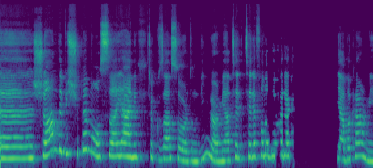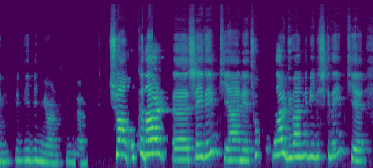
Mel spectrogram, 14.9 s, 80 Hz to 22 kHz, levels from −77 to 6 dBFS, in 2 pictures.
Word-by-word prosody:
Eee, 255 0 +1
şu 265 +4 +2
anda 420 +2 0
bir 355 - -1
şüphem 370 +5 -1
olsa, 295 -1 +4
yani 290 -2 +3 0.2
Çok 275 -1 -8
güzel 245 +1 -3
sordun. 205 -5 -2
Bilmiyorum 250 - -2
ya. 210 +1 -2
Tele 260 +2 -4
telefona 295 +2 -2
bakarak 300 +1 -3 0.9
ya 230 -2 -4
bakar 295 +5 -3
mıyım? 200 -6 -4
Bi 220 -1 -9
bi 220 -1 -6
bilmiyorum. 185 -5 -6
Bilmiyorum. 175 -3 -13 0.5
Şu 340 - +4
an 330 -1 +4
o 270 0 -2
kadar, 345 +2 +7 0.3
eee, 235 0 +1
şeydeyim 305 +7 0
ki, 370 -11 -8
yani, 225 -1 -1
çok 320 +7 -6
o 460 - -25
kadar 340 +2 +4
güvenli 290 0 +2
bir 290 - 0
ilişkideyim 295 +7 -4
ki, 215 - -4
275 Hz, 150 wpm, -18 LUFS, 225-305 Hz, 0.9 s, kadar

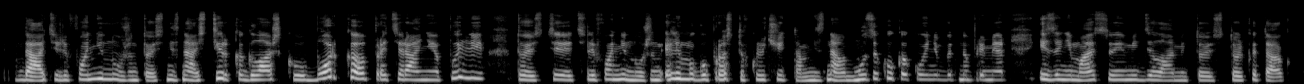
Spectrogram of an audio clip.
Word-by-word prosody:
да, 195 -3 +5
телефон 220 +2 -2
не 265 - +6
нужен. 200 -5 0
То 185 - -3
есть, 190 +5 -6
не 220 - +1
знаю, 195 -2 +1
стирка, 225 +2 0
глажка, 215 +1 +1
уборка, 260 - +4
протирание 215 -4 -1
пыли, 295 -3 +1 0.3
то 220 - -1
есть, 200 +2 -3
э, 210 -3 +1
телефон 225 +1 -1
не 230 - +4
нужен. 200 0 +1
Или 265 +4 +7
могу 240 -3 +2
просто 220 -1 -2
включить 215 0 -4
там, 180 +1 -3
не 190 - +1
знаю, 185 -1 0
музыку 235 +7 0
какую-нибудь, 225 -2 -5
например, 210 -1 -4 0.3
и 235 - +5
занимаюсь 215 -2 +1
своими 215 -1 -2
делами, 185 -2 -3
то 195 - -4
есть 185 0 -8
только 195 +3 -3
так. 175 -3 -2
215 Hz, 170 wpm, -23 LUFS, 200-225 Hz, 0.3 s, Или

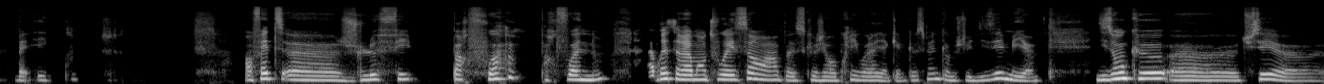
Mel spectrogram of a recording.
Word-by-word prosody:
Beh, 195 - -7
écoute 200 +4 -15 1.6
en 205 - -2
fait, 260 +4 +3
heu, 195 -3 +1
je 170 +3 -6
le 225 +2 +3
fais 240 +2 -4 0.4
parfois, 245 +2 0 0.4
parfois 215 +2 -1
non. 210 +5 +1 0.5
Après, 250 +6 +4
c'est 260 -2 0
vraiment 220 0 +4
tout 235 - -6
récent, 225 +2 +2
hein, 210 -1 -3
parce 180 -2 -6
que 195 - -6
j'ai 180 0 -3
repris, 185 +4 -5
voilà, 180 -1 -4
il - - -3
y - - -4
a 160 - -9
quelques 175 +4 -11
semaines 250 +5 -4
comme 190 -6 -6
je 175 - -14
te 185 - -9
disais, 195 +10 -1
mais, 190 -8 +2
heu, 170 +3 -10 0.6
disons 250 +7 +7
que 270 0 +5
heu, 185 -2 -2
tu 175 - -8
sais 240 -2 +2
heu, 170 -2 -6
205 Hz, 175 wpm, -21 LUFS, 185-240 Hz, 1.6 s, disons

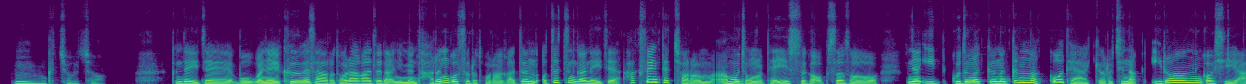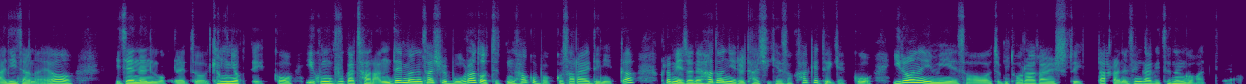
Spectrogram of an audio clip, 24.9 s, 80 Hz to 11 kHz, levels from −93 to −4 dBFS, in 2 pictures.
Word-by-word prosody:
음 180 -3 -2
그쵸, 170 -1 -15
그쵸. 145 -1 -17 0.6
근데 215 -3 +1
이제 160 -2 0
뭐 160 -1 0
만약에 155 +2 +3
그 230 +8 +3
회사로 205 -7 +1
돌아가든 190 +2 +1
아니면 155 +1 0
다른 215 +9 0
곳으로 215 -6 0
돌아가든 150 +4 -2
어쨌든 275 -4 -1
간에 190 -5 +3
이제 140 -3 -3
학생 340 +7 +2
때처럼 160 - -3
아무 230 +2 +3
정말 160 -6 -1
베이스가 185 +3 -2
없어서 150 +2 -3 0.3
그냥 215 -2 +5
이 210 -1 -5
고등학교는 215 -1 +4
끝났고 285 +4 +3
대학교로 160 - -4
진학 175 -3 +1
이런 270 +5 +5
것이 190 -5 -1
아니잖아요. 175 +6 -2 0.4
이제는 160 -4 +2
뭐 135 - -6
그래도 140 -2 -6
경력도 190 0 +3
있고 175 -4 -4
이 - - -1
공부가 200 -2 +1
잘 170 -3 -3
안되면은 255 -4 +4
사실 240 0 +1
뭐라도 215 - +2
어쨌든 175 0 -3
하고 240 +5 -2
먹고 145 -4 -8
살아야 215 0 -1
되니까 155 - -3 0.2
그럼 230 -4 +1
예전에 175 +1 +2
하던 230 +3 +3
일을 165 -4 -1
다시 150 +1 -9
계속하게 165 - -6
되겠고 - - -6 0.2
이런 285 +9 +6
의미에서 145 - +1
‘좀 145 - -13
돌아갈 165 -2 -4
수도 145 - -10
있다.‘라는 145 +1 -6
생각이 195 -1 -2
드는 180 +1 -1
것 150 - -5
같아요. - - -18
180 Hz, 395 characters per minute, -23 LUFS, 155-215 Hz, 0.6 s, 이런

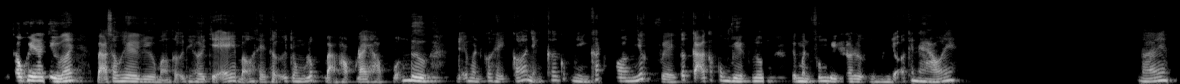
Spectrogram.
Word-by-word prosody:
sau 175 - +8
khi 185 0 +10
ra 175 - +9
trường 140 - +8
ấy, 165 +3 +6 0.2
bạn - - +3
sau 145 -1 0
khi 145 -1 +3
ra 135 - +5
trường 120 -2 -2
bạn 105 +2 -6
thử - - -7
thì 130 - -8
hơi 125 -2 -2
trễ, - - +1
bạn - - -3
có 140 - -6
thể 115 - -5
thử 115 - -5
trong 135 -2 -3
lúc - - -3
bạn - - 0
học - - -2
đại 120 +1 +2
học 120 - -6
vẫn 185 - -1
được, 160 -6 +7 0.3
để - - -8
mình 145 -3 -4
có 165 - -7
thể 130 -4 -5
có 200 - -2
những 185 - -3
cái 195 - -5
góc 190 - -15
nhìn 135 -5 -3
khách - - -5
quan 155 0 -2
nhất 240 +6 +1
về 115 -3 -2
tất - - -2
cả - - +3
các - - -11
công 180 -4 0
việc 145 -3 +3
luôn, 150 0 +1 0.2
để 140 - -2
mình 140 - +4
phân 155 0 +1
biệt 145 - +3
ra 135 - 0
được 125 -2 -1
là 120 - -9
mình 120 - -5
giỏi - - -5
cái 175 - +1
nào 130 -6 +1
ấy. 175 +7 0 1.8
Đấy. 145 +7 +1
145 Hz, 300 wpm, -24 LUFS, 125-165 Hz, 1.8 s, khi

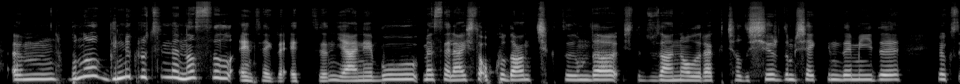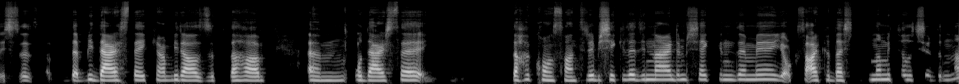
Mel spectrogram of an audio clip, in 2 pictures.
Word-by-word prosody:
Imm, 240 +2 +2
bunu 325 0 +1
günlük 325 +8 +3
rutinine 330 -4 +2
nasıl 310 0 +2
entegre 170 -4 -2
ettin? 165 +4 -5
Yani, 180 +1 +1
bu 230 +1 +1
mesela, 215 -2 +1
işte, 210 0 -2
okuldan 215 -2 +1
çıktığımda, 210 0 0
işte, 190 -2 -13
düzenli 190 +1 0
olarak 190 0 -2
çalışırdım 215 +3 -2
şeklinde 220 0 -1
miydi 220 0 0 0.4
yoksa 235 -2 -5
işte 185 -2 -6 0.6
bir 220 -3 -2
dersteyken 195 0 +4
birazcık 185 -4 +1
daha, 185 -1 +3 0.4
emm, 185 0 -1
o 195 -1 -2
derse 185 +2 +3 0.8
daha 225 - +2
konsantre 195 +1 -2
bir - - -5
şekilde 215 +2 0
dinlerdim 220 0 +1
şeklinde 220 0 -4
mi 225 +1 0
yoksa - - -2
arkadaşlarınla 195 +2 0
mı 230 0 -1
çalışırdın, 210 -1 -11
ne - - -5
210 Hz, 125 wpm, -22 LUFS, 190-225 Hz, 0.8 s, dersteyken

